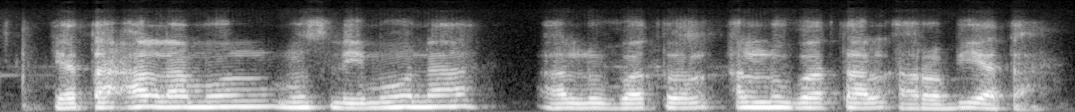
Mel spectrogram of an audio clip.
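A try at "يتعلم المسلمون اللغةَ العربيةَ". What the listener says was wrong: Al-lughatal arabiyata. Jamil.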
